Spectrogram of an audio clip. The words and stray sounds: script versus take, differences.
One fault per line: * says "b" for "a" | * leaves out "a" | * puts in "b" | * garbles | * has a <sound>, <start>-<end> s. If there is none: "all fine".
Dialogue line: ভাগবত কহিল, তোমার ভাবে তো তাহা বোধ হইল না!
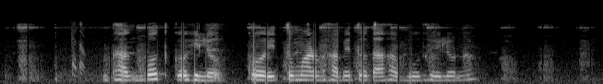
* has a chirp, 0.7-0.9 s
* puts in "কই"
